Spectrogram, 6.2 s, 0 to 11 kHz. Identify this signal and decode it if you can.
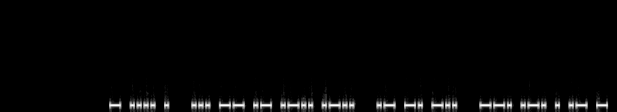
Morse code, heard as a keyed tone, about 36 wpm, 700 Hz. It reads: THE SMALL AND GREAT
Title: Sentences from Top 1000 Words - Review Part 1 - 35wpm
